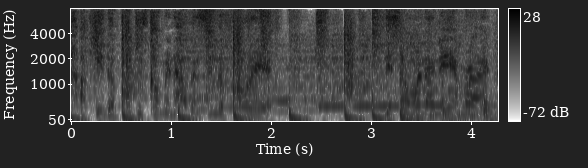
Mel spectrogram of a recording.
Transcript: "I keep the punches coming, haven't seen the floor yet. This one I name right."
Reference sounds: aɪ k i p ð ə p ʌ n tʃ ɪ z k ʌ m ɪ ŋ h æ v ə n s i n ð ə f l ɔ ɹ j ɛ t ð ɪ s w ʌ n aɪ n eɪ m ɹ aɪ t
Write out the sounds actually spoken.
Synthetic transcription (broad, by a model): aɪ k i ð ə f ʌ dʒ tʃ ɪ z k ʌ m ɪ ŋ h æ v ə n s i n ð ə f l ɔ ɹ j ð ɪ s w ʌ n aɪ n eɪ m ɹ aɪ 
